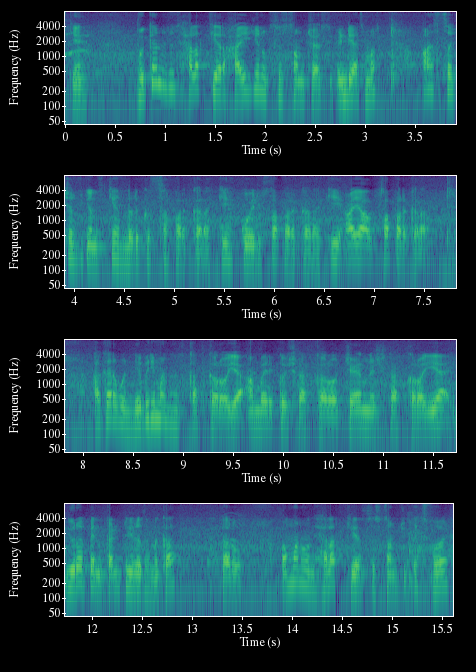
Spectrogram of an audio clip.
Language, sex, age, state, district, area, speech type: Kashmiri, male, 45-60, Jammu and Kashmir, Baramulla, rural, spontaneous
